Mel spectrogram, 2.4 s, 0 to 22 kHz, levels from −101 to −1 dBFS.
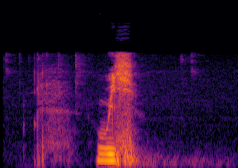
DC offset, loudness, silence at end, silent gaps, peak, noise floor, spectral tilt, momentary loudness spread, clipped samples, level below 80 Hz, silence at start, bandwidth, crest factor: under 0.1%; -26 LUFS; 1 s; none; -10 dBFS; -67 dBFS; -5 dB/octave; 24 LU; under 0.1%; -60 dBFS; 0.35 s; 7.2 kHz; 24 dB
